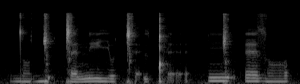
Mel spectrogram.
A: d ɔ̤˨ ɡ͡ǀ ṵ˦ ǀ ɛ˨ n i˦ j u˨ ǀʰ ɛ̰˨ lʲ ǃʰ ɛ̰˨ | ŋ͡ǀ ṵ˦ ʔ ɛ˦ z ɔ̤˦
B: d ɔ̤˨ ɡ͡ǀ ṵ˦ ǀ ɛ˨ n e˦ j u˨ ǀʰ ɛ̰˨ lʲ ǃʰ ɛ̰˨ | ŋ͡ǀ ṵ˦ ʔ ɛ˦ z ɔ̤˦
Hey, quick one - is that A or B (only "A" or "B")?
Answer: A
